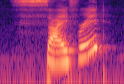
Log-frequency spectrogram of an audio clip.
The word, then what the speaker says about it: Seyfried: Amanda Seyfried, I believe. Yeah, that's how you pronounce it.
